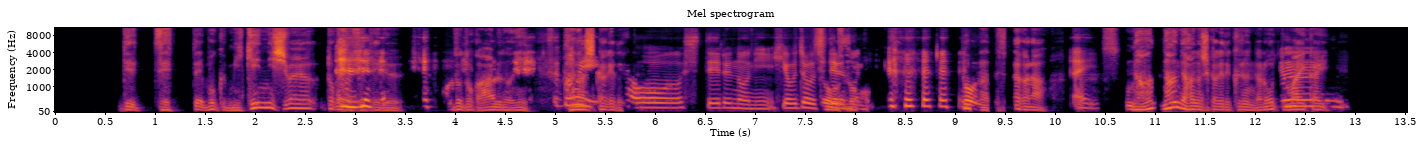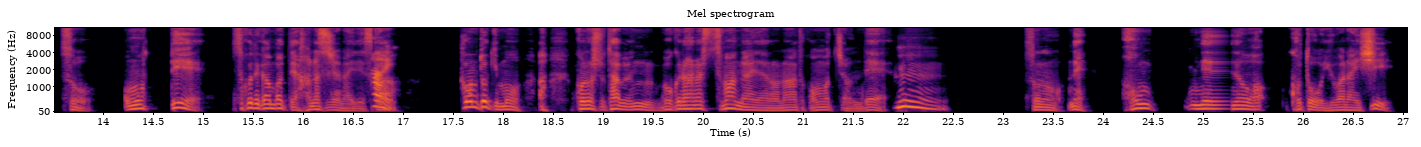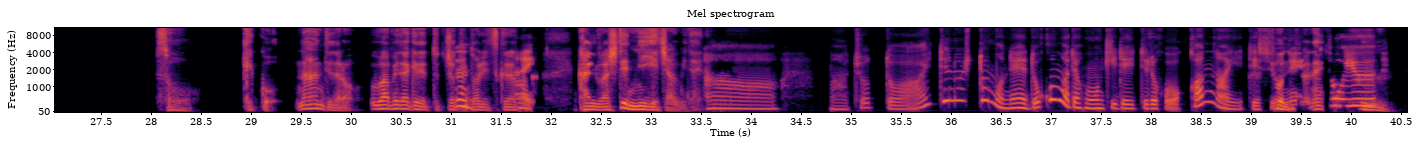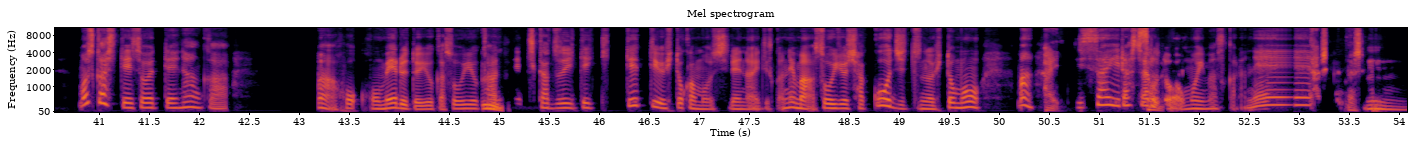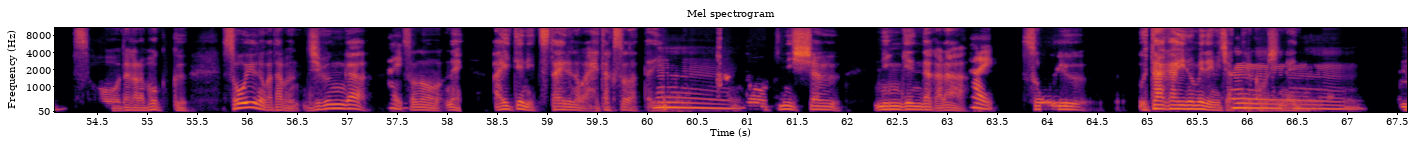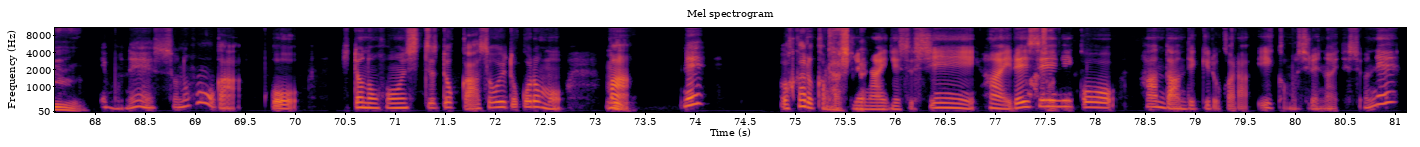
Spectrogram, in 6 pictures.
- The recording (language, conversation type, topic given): Japanese, advice, 相手の反応を気にして本音を出せないとき、自然に話すにはどうすればいいですか？
- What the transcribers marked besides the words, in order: chuckle; other noise; chuckle; tapping; other background noise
